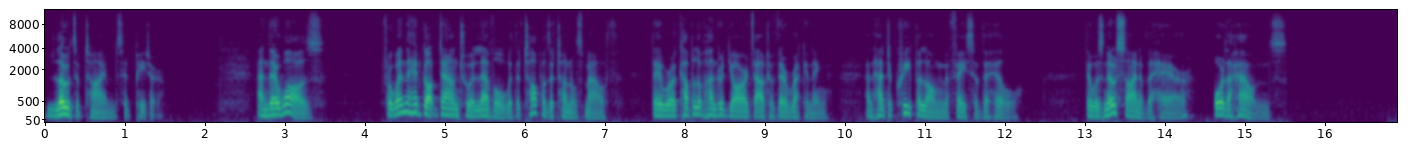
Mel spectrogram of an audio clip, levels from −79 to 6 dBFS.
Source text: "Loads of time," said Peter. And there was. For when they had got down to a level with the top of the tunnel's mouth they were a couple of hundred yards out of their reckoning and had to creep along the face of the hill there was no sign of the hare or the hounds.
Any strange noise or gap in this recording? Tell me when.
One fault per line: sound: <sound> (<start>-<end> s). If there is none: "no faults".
no faults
